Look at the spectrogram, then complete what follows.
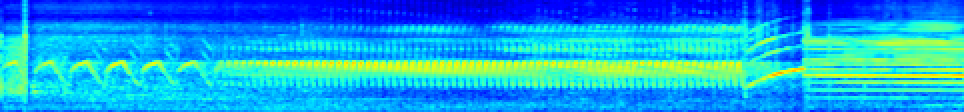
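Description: Electronic emergency-vehicle siren, loud. It runs in a yelp of about three rising-and-falling sweeps a second, then switches to a much faster warble. Near the end it gives a few rising sweeps. In the last second and a half a steady horn chord of several held tones takes over.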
